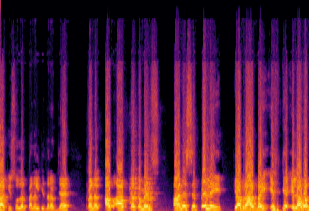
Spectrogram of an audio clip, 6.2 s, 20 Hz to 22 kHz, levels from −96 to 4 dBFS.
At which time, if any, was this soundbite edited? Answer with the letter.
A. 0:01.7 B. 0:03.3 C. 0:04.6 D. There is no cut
A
